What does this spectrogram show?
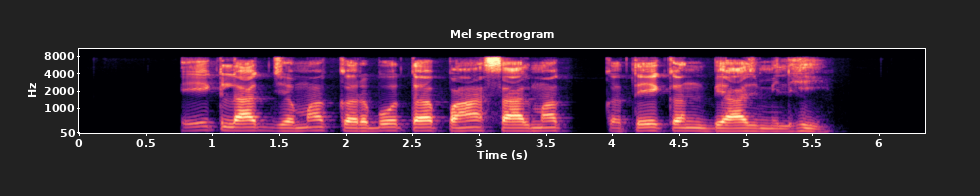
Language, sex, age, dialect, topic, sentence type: Chhattisgarhi, male, 25-30, Western/Budati/Khatahi, banking, question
